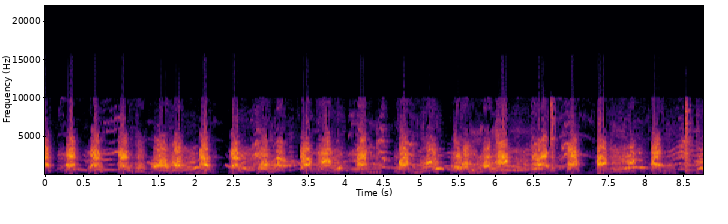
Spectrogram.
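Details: Frantic high-pitched yips from Ega, a Jagdterrier puppy aged three months, meeting a rat for the first time: an irregular stream of short, shrill barks with brief whimpering tones between them, continuing steadily for nearly nine seconds.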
